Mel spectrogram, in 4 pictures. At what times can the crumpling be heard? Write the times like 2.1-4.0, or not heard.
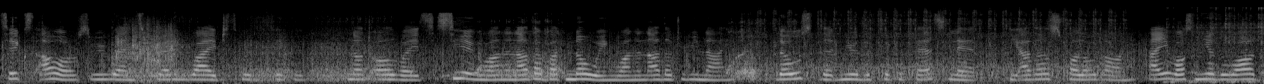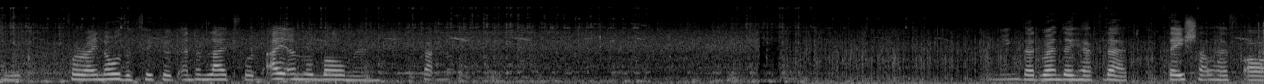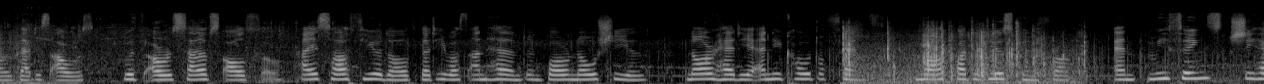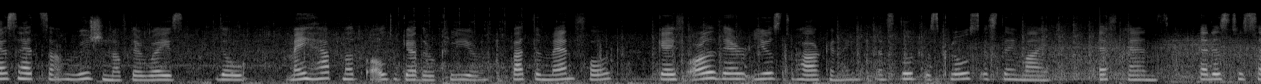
1.1-1.8, 25.0-26.1, 33.7-36.1.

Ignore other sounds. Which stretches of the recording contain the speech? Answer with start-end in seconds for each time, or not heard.
0.0-17.1, 22.4-50.4.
